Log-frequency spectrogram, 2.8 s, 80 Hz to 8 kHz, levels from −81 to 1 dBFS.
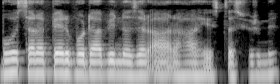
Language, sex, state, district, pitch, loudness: Hindi, male, Arunachal Pradesh, Longding, 135 Hz, -17 LUFS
